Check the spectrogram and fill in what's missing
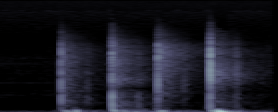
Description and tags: A hits of a monsters in the ground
